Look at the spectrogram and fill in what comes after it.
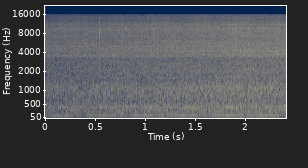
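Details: Old American Standard Allegiance 12 condenser after replacing a bulged, failed 55/5 capacitor: smooth steady electrical hum, even fan whoosh, no rattles or surging. It now runs normally.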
